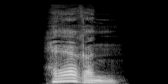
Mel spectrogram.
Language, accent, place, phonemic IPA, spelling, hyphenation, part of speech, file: German, Germany, Berlin, /ˈhɛːʁən/, hären, hä‧ren, adjective, De-hären.ogg
- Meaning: made of hair (usually horse or goat)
